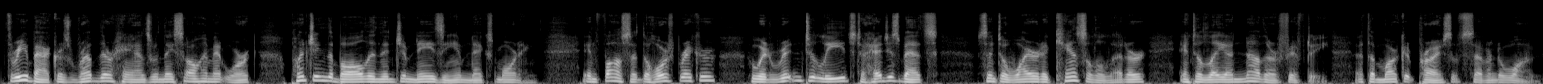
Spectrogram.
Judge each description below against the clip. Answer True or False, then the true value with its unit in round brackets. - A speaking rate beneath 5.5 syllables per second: False (5.6 syllables/s)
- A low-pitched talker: True (120 Hz)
